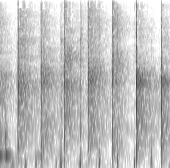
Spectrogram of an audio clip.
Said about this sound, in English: Chris Paul, I will give him the claps. Are you ready? We're going to give him the claps.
